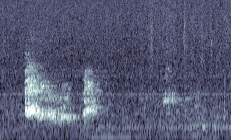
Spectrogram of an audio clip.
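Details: A neighbour's dog barks from a distance: one long rough bark, then a shorter one a second later, fading into faint further yelps and low background hum.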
